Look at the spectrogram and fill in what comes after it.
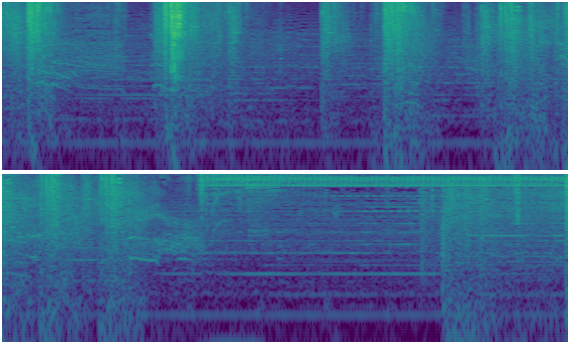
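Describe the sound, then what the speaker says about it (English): Shotgun blasts in the video game RoboCop: Rogue City, several loud booming shots spaced a couple of seconds apart over a busy game soundscape of clatter and impacts, with someone talking now and then. "Oh yeah, shotgun's brutal."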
